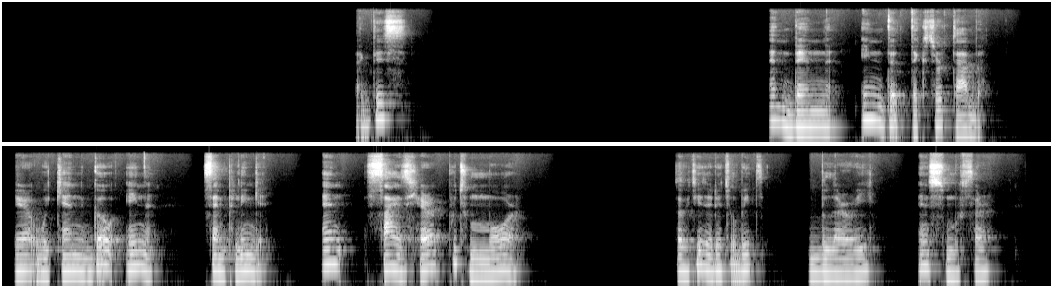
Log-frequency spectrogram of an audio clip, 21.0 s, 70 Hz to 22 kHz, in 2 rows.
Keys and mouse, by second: 8.7 click, 12.1-15.1 drag, 15.6-18.8 drag, 18.9-20.9 drag.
